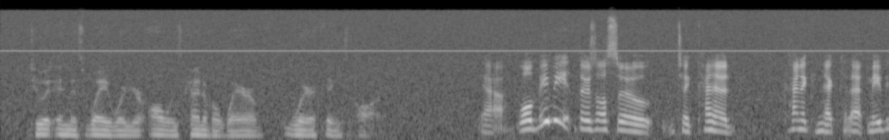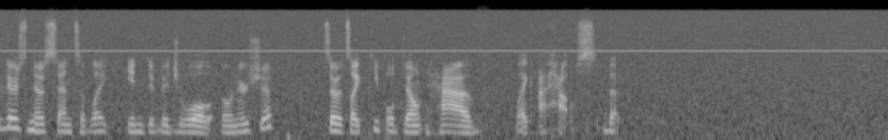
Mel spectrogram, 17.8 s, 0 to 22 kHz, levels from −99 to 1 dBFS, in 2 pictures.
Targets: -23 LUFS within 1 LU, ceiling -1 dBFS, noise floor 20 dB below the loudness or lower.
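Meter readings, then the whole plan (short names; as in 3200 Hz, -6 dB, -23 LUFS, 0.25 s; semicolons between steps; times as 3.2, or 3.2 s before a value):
steady tone 5700 Hz; tone level -36 dBFS; noise floor -36 dBFS; noise floor target -47 dBFS; loudness -27.0 LUFS; peak -7.5 dBFS; loudness target -23.0 LUFS
-> notch 5700 Hz, Q 30; denoiser 11 dB, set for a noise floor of -36 dBFS; gain +4 dB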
